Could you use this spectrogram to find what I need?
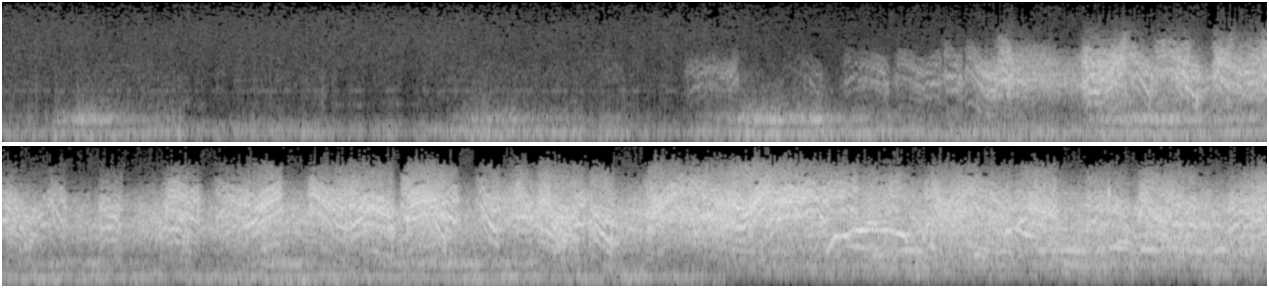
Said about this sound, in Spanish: pero los sonidos de, los pájaros sí, sí existen. ¿Y podríamos reproducir un ejemplo? Eh, por supuesto. La escena que van a escuchar a continuación pertenece a este largometraje y es una de las escenas de más suspense y más terror.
